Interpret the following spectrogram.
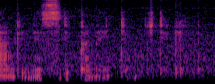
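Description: A woman's very soft, whispered speech under her breath, with a hissed 's' sound about half a second in and a few small mouth clicks, fading to near silence near the end.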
